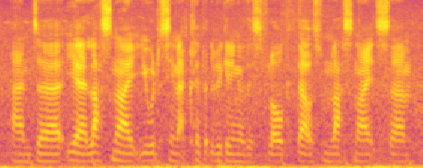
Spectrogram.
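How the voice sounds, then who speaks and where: A man talks at a very fast pace in a monotone, flat intonation, with dry sound that has no echo and noticeable background noise. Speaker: travel vlogger. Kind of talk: casual vlog chat. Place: beach. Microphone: phone near.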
